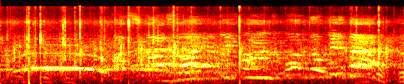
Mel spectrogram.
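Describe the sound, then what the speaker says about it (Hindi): Audience applause with claps and crowd noise at a live singing show, steady and fairly loud across the clip, with a few sharp individual claps standing out. "एक बार जोरदार तालियां बजाएं"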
